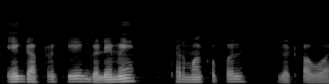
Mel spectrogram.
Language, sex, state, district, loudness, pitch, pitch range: Hindi, male, Maharashtra, Sindhudurg, -34 LUFS, 120 Hz, 110-130 Hz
